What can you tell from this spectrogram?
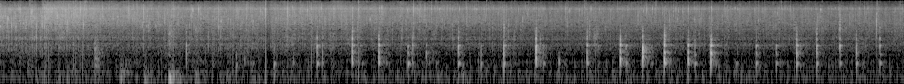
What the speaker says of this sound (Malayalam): ഈ വെളിച്ചെണ്ണ ചൂടായി അതിനകത്തേക്ക് നമുക്ക് അരിഞ്ഞു വെച്ചേക്കുന്ന സവാള നമുക്ക് വെക്കാം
